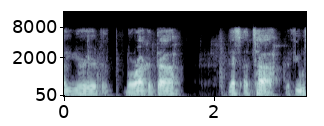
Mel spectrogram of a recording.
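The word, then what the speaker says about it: אתה: So if you were saying this to a male, like I know you heard the barakata, that's ata.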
